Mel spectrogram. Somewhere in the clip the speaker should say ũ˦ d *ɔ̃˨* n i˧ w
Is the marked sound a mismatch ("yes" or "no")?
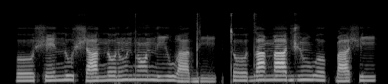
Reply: yes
